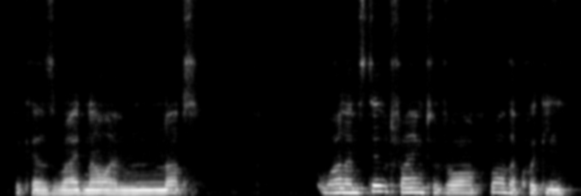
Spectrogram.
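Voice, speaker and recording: The soft-spoken voice moves at a fairly slow pace with a calm tone and long, frequent pauses. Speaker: drawing streamer. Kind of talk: drawing tutorial chat. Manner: calm, soft-spoken.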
